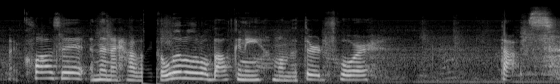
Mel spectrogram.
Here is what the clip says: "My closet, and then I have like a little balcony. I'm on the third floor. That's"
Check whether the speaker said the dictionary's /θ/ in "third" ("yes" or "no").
yes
